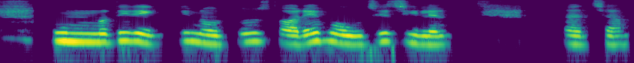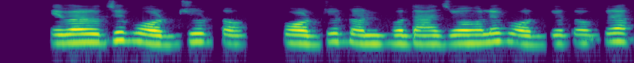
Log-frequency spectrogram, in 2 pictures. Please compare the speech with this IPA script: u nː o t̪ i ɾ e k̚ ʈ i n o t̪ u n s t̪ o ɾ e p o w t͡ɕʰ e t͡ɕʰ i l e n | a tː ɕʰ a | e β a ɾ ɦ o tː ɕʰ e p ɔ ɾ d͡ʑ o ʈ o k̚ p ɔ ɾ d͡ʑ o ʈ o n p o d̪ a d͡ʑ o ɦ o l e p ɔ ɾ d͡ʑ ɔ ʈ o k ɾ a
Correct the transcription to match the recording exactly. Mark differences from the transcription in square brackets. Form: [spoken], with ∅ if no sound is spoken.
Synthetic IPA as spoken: u nː o t̪ i ɾ e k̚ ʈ i n o t̪ u n s t̪ [ɔ] ɾ e p o w t͡ɕʰ e t͡ɕʰ i l e n | a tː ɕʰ a | e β a ɾ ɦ o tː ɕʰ e p ɔ ɾ d͡ʑ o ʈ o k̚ p ɔ ɾ d͡ʑ o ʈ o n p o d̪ a d͡ʑ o ɦ o l e p ɔ ɾ d͡ʑ [o] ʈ o k ɾ a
